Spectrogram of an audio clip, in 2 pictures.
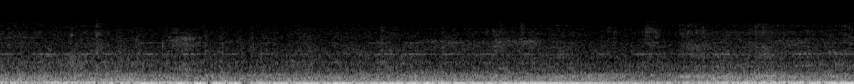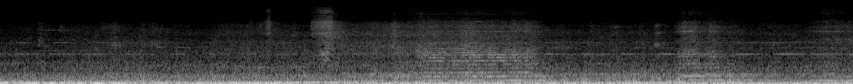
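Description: Freight train of covered hopper cars rolling past with its CSX diesel locomotives approaching: a heavy, steady low rumble of wheels on rail and engines. A single sharp metallic knock about two-thirds through, and brief pitched squealing tones after it and again near the end.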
